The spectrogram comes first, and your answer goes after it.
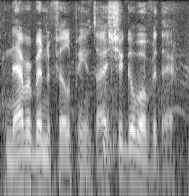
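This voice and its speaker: A man's voice: on the low side, rapid-fire, slight background noise. Laid-back man chatting on a walk. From Oakland, California. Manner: easygoing, chatty, laughs often, reads out viewer comments. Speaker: vlogger answering live chat. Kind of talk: casual live-stream walk and chat. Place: outdoors at a city temple courtyard.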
